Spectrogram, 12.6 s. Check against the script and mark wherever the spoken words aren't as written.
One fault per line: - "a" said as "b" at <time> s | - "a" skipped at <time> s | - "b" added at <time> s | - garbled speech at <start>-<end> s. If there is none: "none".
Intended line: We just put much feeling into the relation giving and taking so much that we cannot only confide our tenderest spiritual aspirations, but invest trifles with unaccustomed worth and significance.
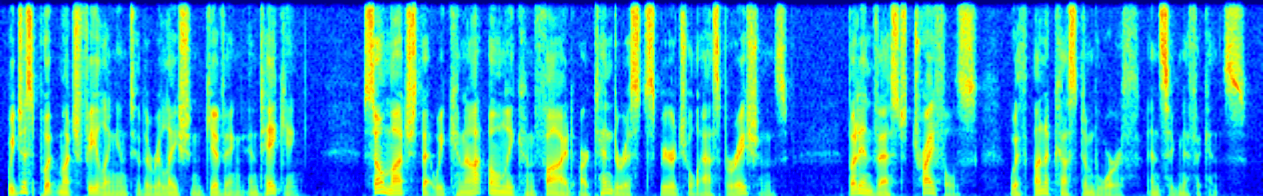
none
